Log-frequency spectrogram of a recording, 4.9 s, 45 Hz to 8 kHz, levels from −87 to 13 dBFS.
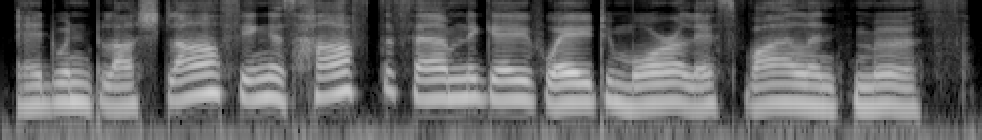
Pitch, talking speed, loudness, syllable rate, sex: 190 Hz, 185 wpm, -17 LUFS, 4.4 syllables/s, female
